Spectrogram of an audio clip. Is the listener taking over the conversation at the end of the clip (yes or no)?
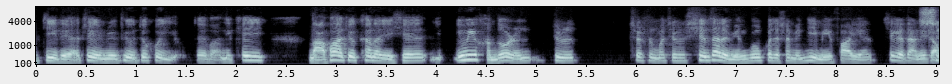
no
